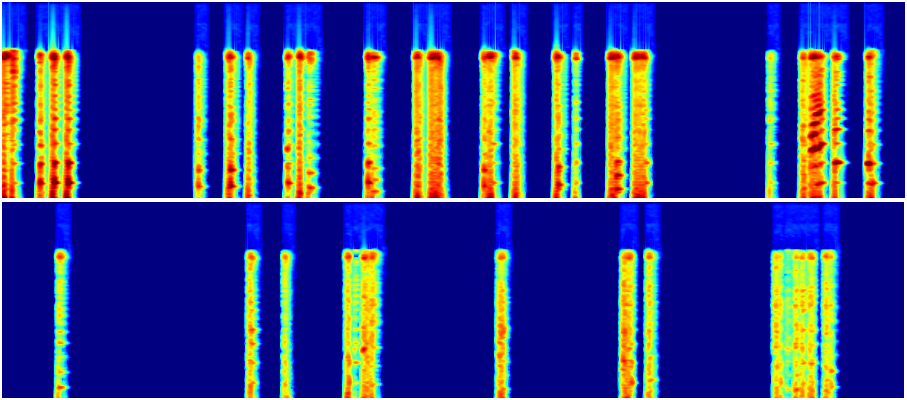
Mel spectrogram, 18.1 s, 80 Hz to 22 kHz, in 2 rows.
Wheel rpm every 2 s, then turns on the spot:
0, 0, 0, 0, 0, 0, 0, 0, 0.
none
